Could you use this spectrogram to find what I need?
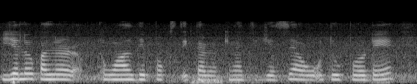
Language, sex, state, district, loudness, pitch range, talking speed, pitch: Nagamese, female, Nagaland, Dimapur, -17 LUFS, 215-230 Hz, 170 wpm, 225 Hz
